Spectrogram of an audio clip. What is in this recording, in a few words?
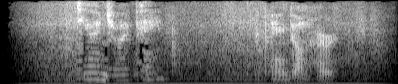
pain; Road House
